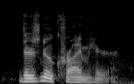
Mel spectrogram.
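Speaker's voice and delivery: put-on firm, steady delivery. Retelling what an officer said: imitating a firm statement. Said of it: "he said it pretty firm".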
